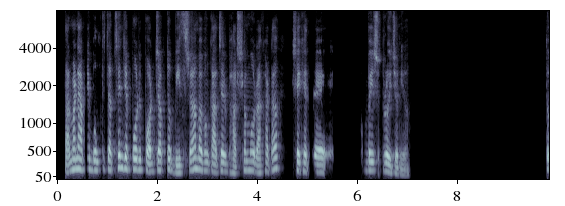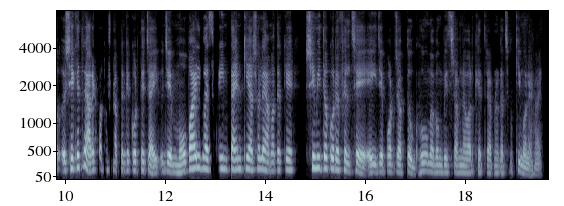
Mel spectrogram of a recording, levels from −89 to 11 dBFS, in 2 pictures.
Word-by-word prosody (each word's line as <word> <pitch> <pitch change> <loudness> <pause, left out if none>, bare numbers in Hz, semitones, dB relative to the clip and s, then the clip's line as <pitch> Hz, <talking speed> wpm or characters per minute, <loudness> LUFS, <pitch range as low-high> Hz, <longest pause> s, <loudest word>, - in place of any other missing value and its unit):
তার 130 -1 +1
মানে 185 +1 +5
আপনি 175 +2 -11
বলতে 165 +1 -1
চাচ্ছেন 165 +7 +3
যে - - +8
পর 185 -1 +5 0.2
পর্যাপ্ত 160 +4 +3 0.2
বিশ্রাম 125 +9 0
এবং 160 -1 -2
কাজের 145 +2 +3
ভারসাম্য 160 +8 -4 0.2
রাখাটা 145 +7 -4 0.4
সেক্ষেত্রে 160 - +1 0.3
এ - - -14 0.8
বেশ 160 -1 +2
প্রয়োজনীয়। 110 -11 0 2.8
তো 415 - +4
এ - - +6
সেক্ষেত্রে 215 +6 +3
আরেকটা 165 +4 -2
প্রশ্ন 170 0 -18
আপনাকে 155 0 -6
করতে 160 +1 0
চাই, - - +4
ওইযে 150 0 +2 0.2
মোবাইল 190 +8 +6
বা, 190 - +5
স্ক্রিন 195 -1 -4
টাইম 180 +1 +3
কি 200 - -3
আসলে 185 +2 0
আমাদেরকে 160 +3 -4 0.4
সীমিত 205 -1 +2
করে 180 -3 +4
ফেলছে 155 -5 0 0.3
এইযে 135 +2 0
পর্যাপ্ত 135 -2 -3 0.2
ঘুম 150 +4 -3
এবং 130 0 -4
বিশ্রাম 125 0 -5
নেওয়ার 120 -1 -4
ক্ষেত্রে, - - -8
আপনার 120 0 -11
কাছে 120 +1 -10 0.2
কী - - -4
মনে - - -5
হয়? - - -10
160 Hz, 145 wpm, -21 LUFS, 135-185 Hz, 2.8 s, যে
